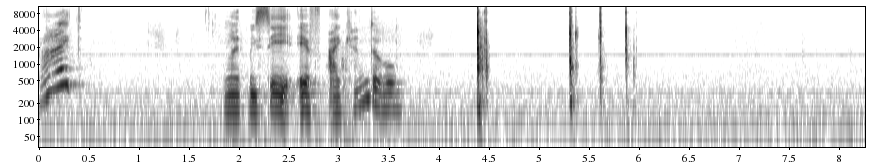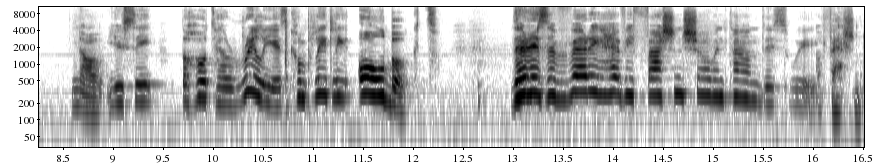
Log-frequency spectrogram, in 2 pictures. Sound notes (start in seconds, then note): 5.3 keyboard clicks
